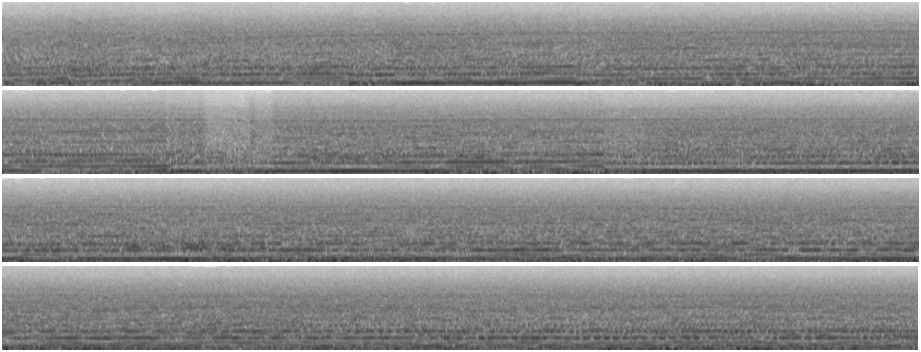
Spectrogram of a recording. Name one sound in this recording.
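A racing car's engine screams at high revs, shifting gears.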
